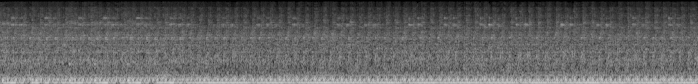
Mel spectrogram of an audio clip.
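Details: Norton P11 vintage British motorcycle twin, first start after carburetor fully disassembled and old dead gasoline replaced with fresh; loud idle with a low, slightly uneven thump that never settles; one carb's pilot jet not following adjustment, suspected partly clogged.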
